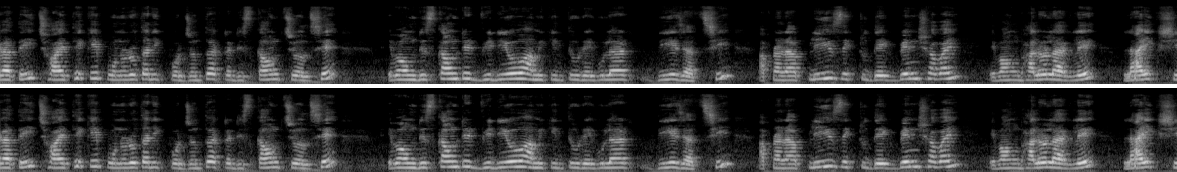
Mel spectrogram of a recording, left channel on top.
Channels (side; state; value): both; normal; correlation 0.90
